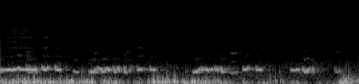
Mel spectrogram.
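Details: Bewick's swans at Beuven on 18 December 2011 utter a few soft, bugling honks, some separated by short pauses, partly masked by strong low rumbling noise.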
